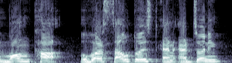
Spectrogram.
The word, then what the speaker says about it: মন্থা: তো সাবজেক্টে বলা হয়েছে সাইক্লোনিক্স টারম মন্থা pronunciation মন্থা over south West End এডজনিয়েনিং West central বে অফ বেঙ্গল।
